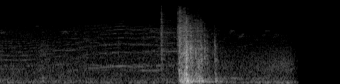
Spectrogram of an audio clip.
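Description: A door opening after an intercom buzzer, heard as one dull, loud clunk midway through over a steady low background hum, which then fades out.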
